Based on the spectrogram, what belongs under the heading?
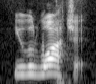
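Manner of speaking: ordinary talk, nothing marked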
